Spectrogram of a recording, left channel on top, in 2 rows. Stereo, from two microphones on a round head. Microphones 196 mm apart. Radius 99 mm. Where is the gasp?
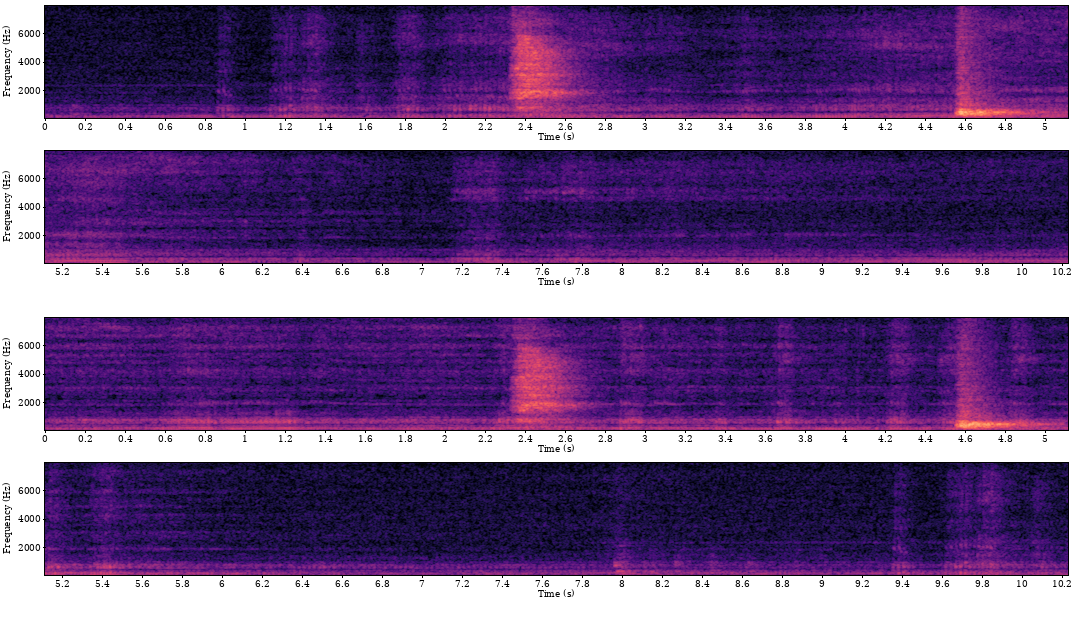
60° left (ahead or behind), 2.5 m.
